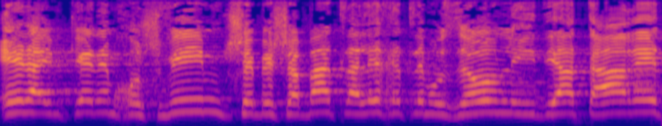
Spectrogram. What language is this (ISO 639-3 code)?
heb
